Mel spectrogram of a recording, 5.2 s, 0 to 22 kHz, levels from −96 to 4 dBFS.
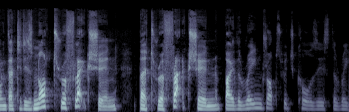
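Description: From 3.14 to 4.28 s the speech is pulled down by around 20 dB, and the fade carries zipper noise: a fine ticking buzz riding on the sound while the level falls. The gain moves in small unsmoothed jumps, around a hundred a second, and each jump puts a tiny click into the signal. On a waveform the envelope descends as a fine staircase, and a spectrogram shows faint, evenly spaced vertical broadband lines across that stretch.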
